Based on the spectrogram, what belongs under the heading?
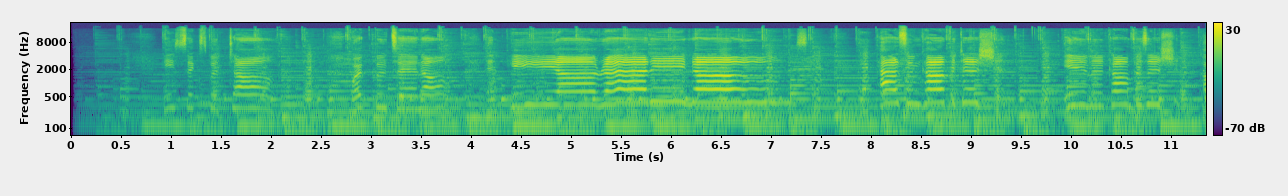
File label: Polka on the Banjo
